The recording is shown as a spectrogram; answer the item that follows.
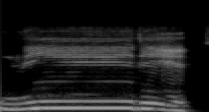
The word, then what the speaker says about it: needed: okay start kid okay that only happens only happens when the end the verb ends in t or D example needed okay one is okay we add an extra syllable do you understand guys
